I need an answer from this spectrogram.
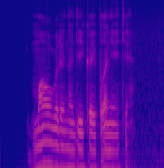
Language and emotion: Russian, neutral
